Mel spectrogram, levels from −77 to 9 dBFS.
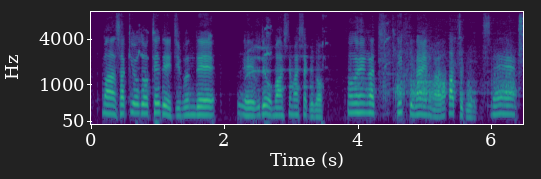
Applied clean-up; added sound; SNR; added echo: neural mask model RNNoise.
